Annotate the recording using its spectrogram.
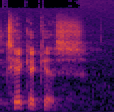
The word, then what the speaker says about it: Tychicus: This guy's name is Tychicus. This is what CF told me. This is how you pronounce it.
